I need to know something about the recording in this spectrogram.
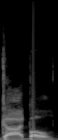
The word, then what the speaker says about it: Godbold: artist god bold music my bad i've been saying your name wrong for a minute and is it pronounced god bold yeah that's it that's my so crazy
